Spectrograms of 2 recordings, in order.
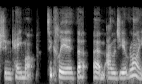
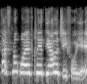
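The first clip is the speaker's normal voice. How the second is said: high, loud laughing disbelief; laughing protest; 10 semitones higher, 8 dB louder than usual. Retold or imitated. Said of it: "And I'm like".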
